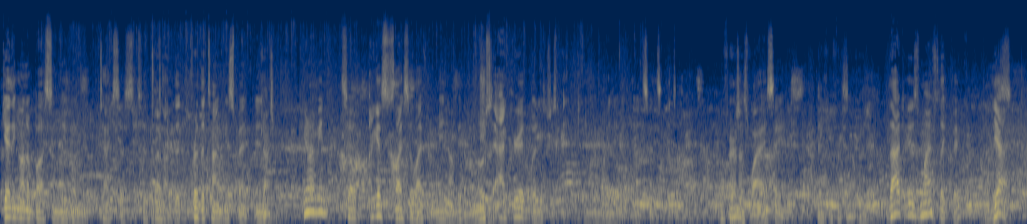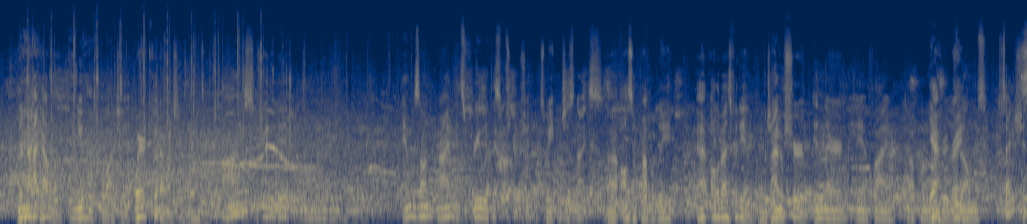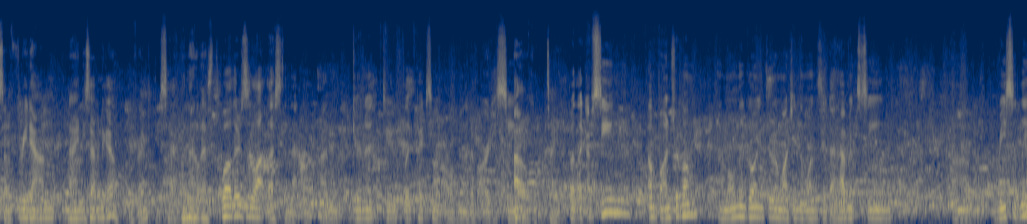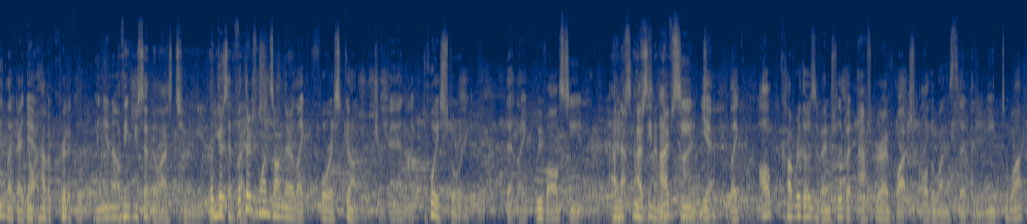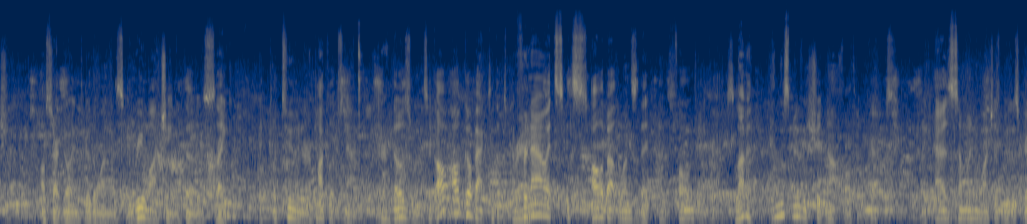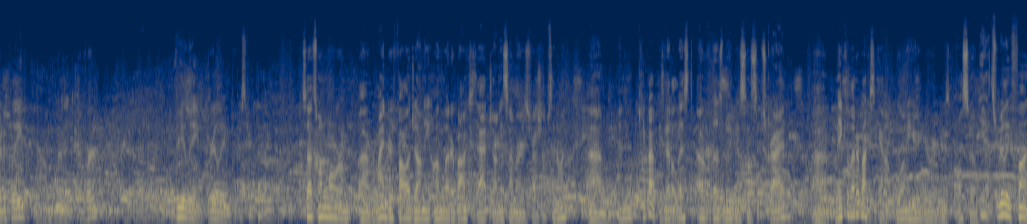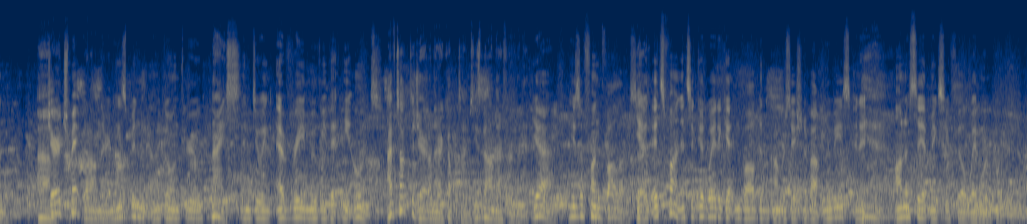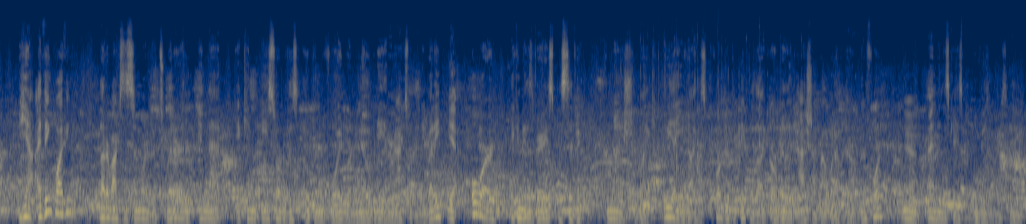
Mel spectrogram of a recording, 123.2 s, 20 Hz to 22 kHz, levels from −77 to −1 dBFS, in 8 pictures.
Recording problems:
murmuring crowd; loud; throughout; 2 dB below the speech

